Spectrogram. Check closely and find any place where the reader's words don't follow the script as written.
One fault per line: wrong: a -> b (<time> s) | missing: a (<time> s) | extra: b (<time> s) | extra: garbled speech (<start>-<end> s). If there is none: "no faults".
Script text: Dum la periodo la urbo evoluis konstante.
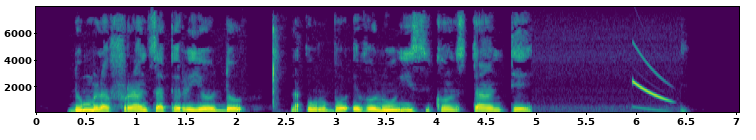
extra: franca (0.8 s)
